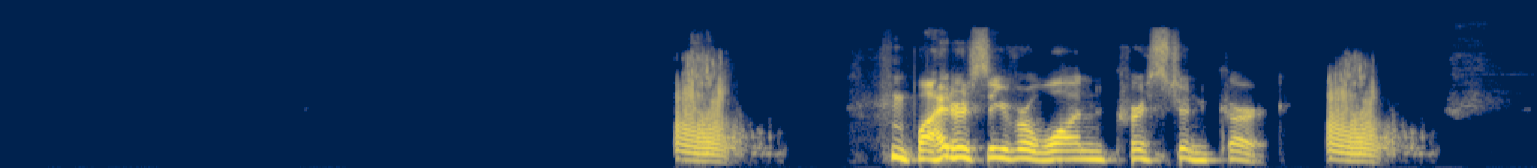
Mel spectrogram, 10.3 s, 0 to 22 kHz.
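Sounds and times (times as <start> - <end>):
loud buzzy fart sound effect: 4.5 - 5.3, 8.8 - 9.7
speech: 5.1 - 8.6.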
